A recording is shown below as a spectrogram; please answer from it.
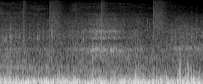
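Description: Wind buffeting the microphone of a camera on a moving bicycle: a steady, loud low rumble.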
